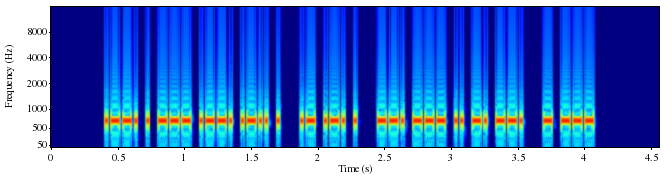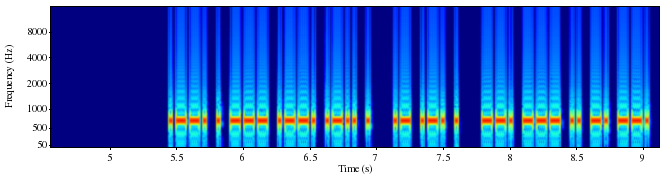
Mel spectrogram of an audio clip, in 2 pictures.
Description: Morse code, heard as a keyed tone, about 56 wpm, 700 Hz. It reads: PEOPLE ARE GOING TO PEOPLE ARE GOING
